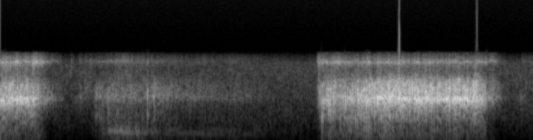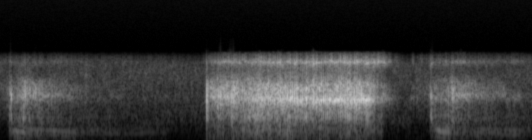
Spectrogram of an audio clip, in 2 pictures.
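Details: Adult woman snoring: loud, harsh, rattling breaths in a repeating in-and-out pattern, about three cycles in ten seconds.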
